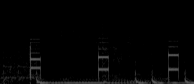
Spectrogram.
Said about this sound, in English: Using the keys on your touchtone telephone, please enter the phone number beginning with the area code where you would like to be reached.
